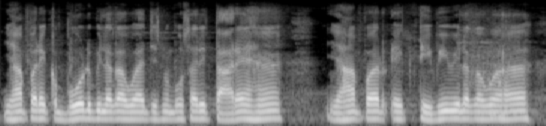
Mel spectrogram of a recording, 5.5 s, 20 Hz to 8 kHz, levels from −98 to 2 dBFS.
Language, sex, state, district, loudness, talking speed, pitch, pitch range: Hindi, male, Jharkhand, Palamu, -16 LUFS, 230 wpm, 130 Hz, 130-135 Hz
